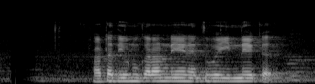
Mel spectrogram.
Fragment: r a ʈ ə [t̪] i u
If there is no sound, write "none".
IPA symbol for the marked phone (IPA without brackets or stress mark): d̪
